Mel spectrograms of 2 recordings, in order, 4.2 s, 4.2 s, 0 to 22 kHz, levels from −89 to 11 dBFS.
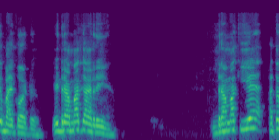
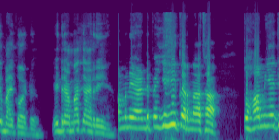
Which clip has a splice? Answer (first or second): second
